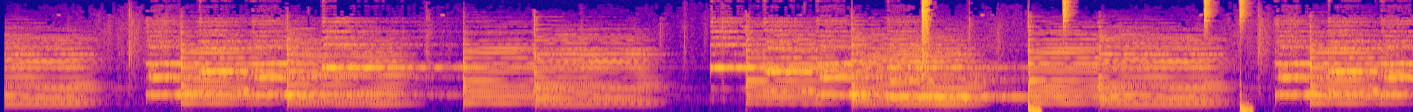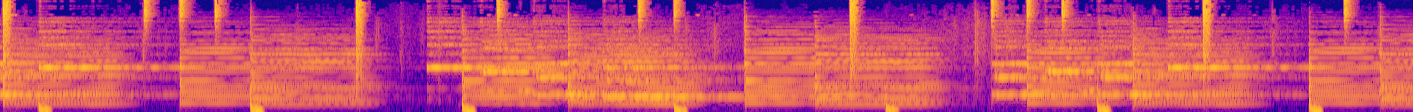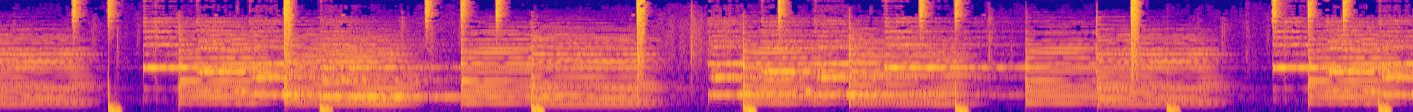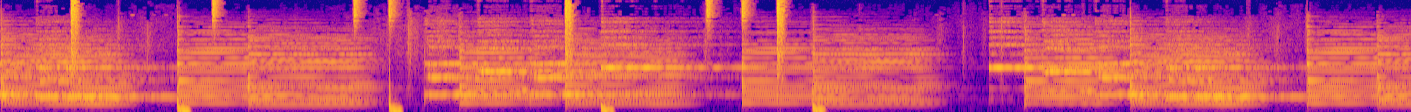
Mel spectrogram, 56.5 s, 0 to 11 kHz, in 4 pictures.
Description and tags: Really Lo-Fi melody loop made with Garageband.
It’s T0X1C!
loop, Melody, Relaxed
